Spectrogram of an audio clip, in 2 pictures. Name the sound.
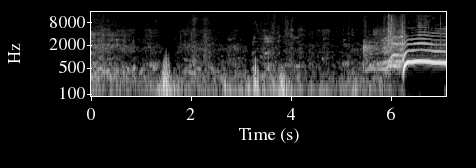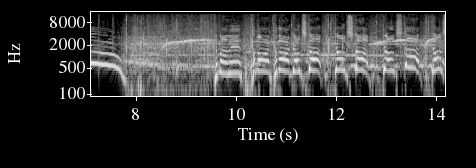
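crowd cheering wildly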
